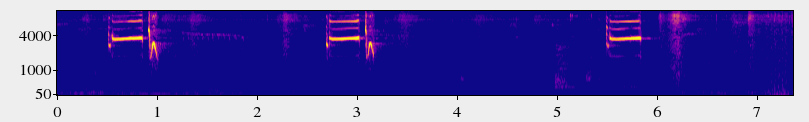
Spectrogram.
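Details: Bar-winged prinia, a vigorous singer kept to provoke song from untrained birds of its kind: three piercing level whistles ending in buzzy flicks, about two and a half seconds apart, with a faint low chatter between them.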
